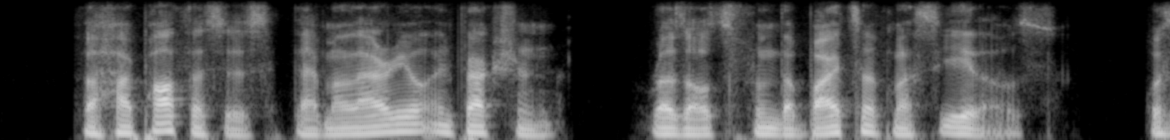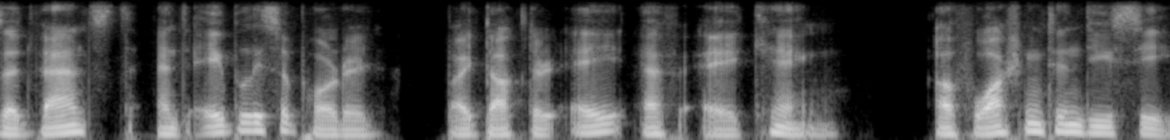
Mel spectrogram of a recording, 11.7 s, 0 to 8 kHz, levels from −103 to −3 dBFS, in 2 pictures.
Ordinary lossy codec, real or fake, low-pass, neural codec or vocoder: Opus, 24 kbps; real; 7.2 kHz; none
